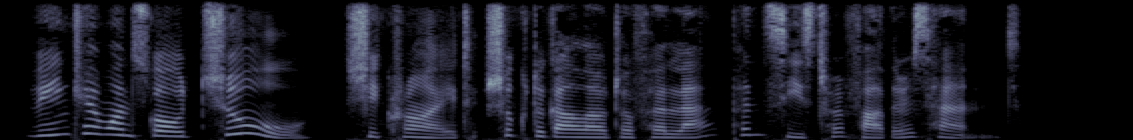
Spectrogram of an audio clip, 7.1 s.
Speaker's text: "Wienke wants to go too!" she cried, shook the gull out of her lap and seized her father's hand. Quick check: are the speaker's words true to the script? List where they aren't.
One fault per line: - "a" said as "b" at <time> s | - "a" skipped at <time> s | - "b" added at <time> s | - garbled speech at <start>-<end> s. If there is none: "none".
- "to" skipped at 0.9 s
